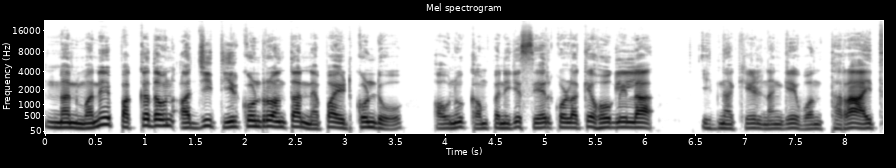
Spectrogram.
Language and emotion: Kannada, disgusted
